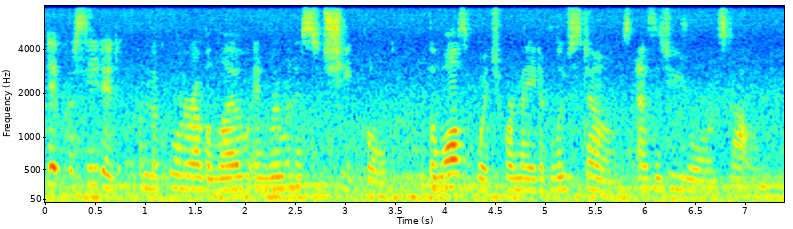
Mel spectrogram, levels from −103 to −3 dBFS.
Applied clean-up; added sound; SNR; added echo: none; Gull, seagull; 4 dB; none.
